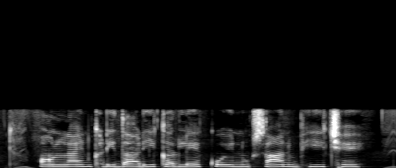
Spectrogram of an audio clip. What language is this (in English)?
Magahi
